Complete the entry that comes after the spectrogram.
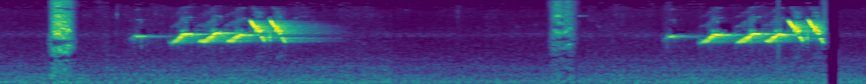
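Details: Double-collared seedeater (coleiro tui tui) song, played to warm up and stimulate other captive birds to sing: two buzzy, twittering phrases, each starting on a steady whistle and breaking into rapid rising-falling notes, with sharp clicks before each phrase.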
